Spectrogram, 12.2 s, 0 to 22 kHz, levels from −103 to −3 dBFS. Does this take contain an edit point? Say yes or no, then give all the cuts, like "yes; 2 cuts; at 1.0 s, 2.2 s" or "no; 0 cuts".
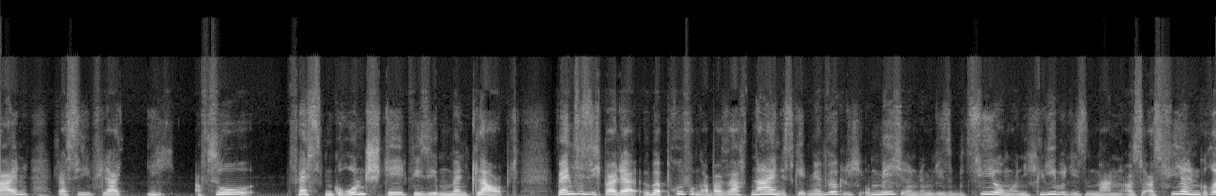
no; 0 cuts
